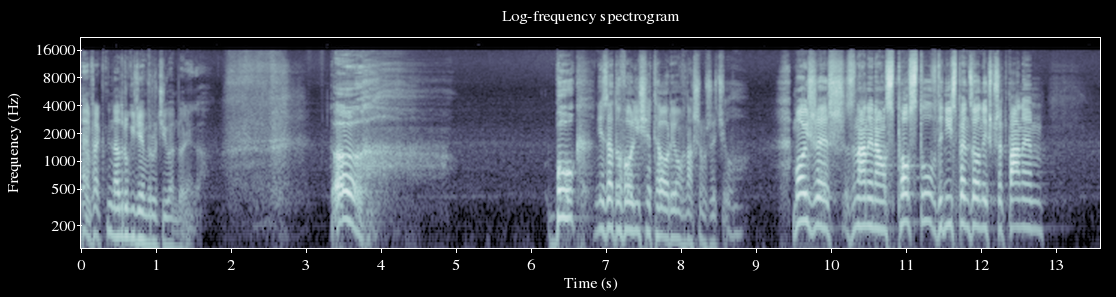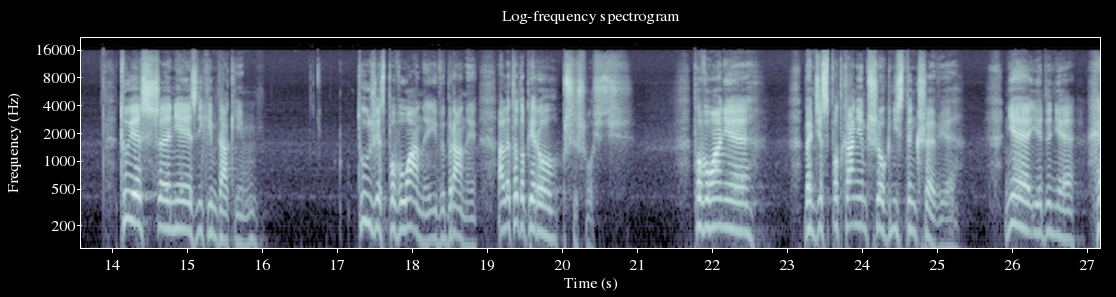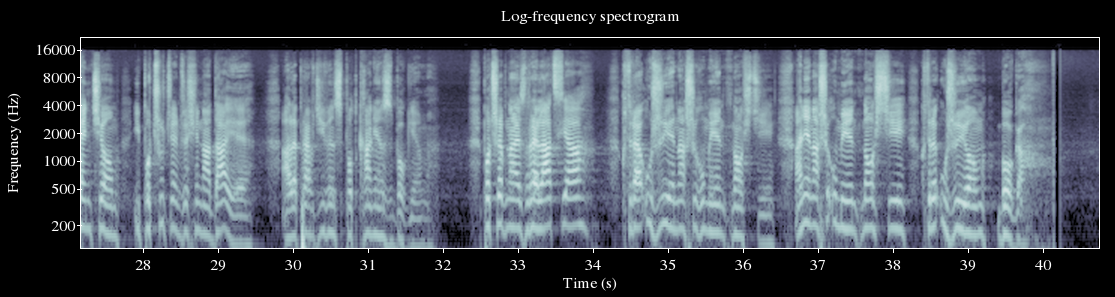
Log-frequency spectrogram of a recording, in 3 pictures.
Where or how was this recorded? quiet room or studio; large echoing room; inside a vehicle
large echoing room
